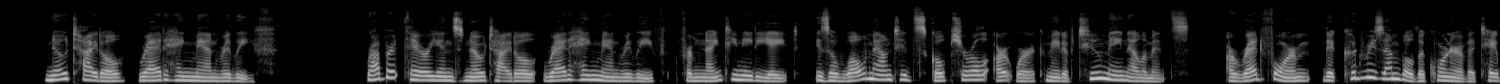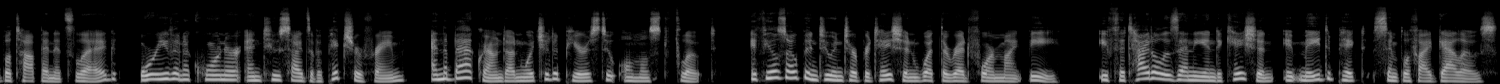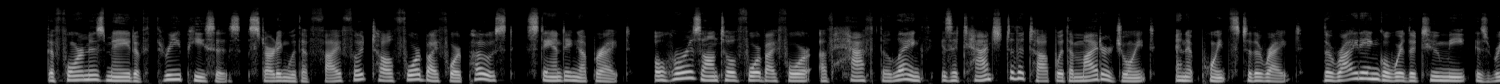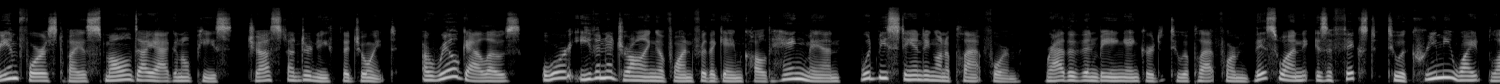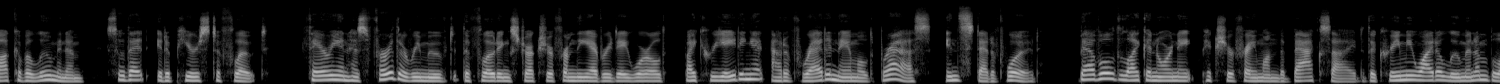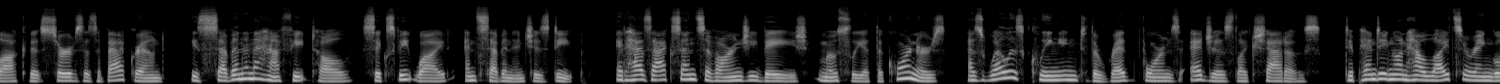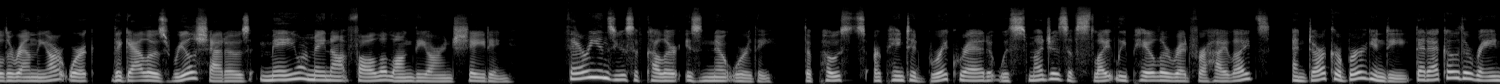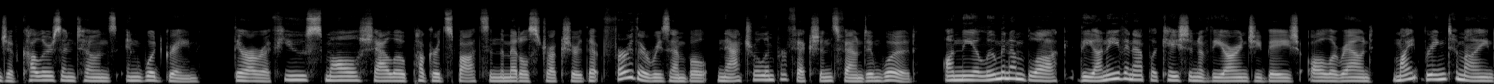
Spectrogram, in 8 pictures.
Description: Audio Description (02:29)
